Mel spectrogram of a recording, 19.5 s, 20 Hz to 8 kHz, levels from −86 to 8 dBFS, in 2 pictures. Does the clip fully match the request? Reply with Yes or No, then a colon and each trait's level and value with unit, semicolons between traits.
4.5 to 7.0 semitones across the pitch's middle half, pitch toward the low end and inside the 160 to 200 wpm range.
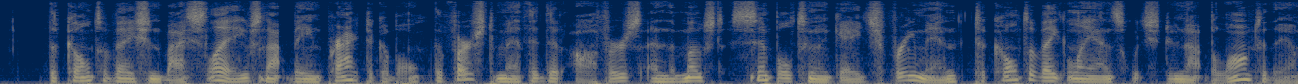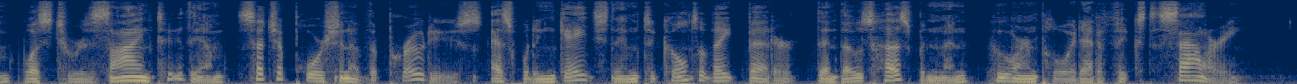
Yes: wide, 5.5 semitones; low, 105 Hz; average, 175 wpm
